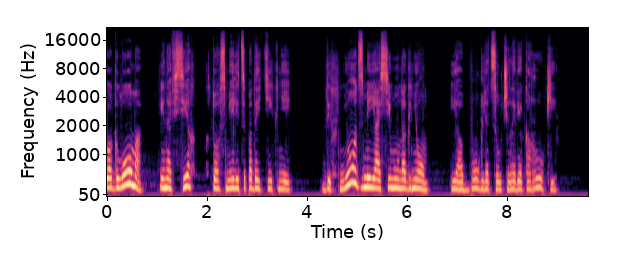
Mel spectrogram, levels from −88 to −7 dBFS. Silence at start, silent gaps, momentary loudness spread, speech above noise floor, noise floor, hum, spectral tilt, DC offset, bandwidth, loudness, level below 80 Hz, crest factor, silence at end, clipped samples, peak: 0 s; none; 11 LU; 38 dB; -56 dBFS; none; -6 dB/octave; under 0.1%; 19 kHz; -20 LUFS; -52 dBFS; 16 dB; 0.65 s; under 0.1%; -4 dBFS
